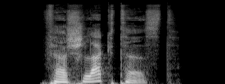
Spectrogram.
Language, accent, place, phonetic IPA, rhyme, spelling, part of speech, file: German, Germany, Berlin, [fɛɐ̯ˈʃlaktəst], -aktəst, verschlacktest, verb, De-verschlacktest.ogg
- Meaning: inflection of verschlacken: 1. second-person singular preterite 2. second-person singular subjunctive II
